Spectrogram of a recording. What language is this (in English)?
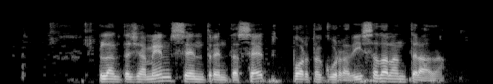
Catalan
